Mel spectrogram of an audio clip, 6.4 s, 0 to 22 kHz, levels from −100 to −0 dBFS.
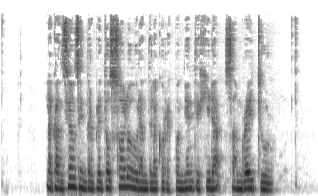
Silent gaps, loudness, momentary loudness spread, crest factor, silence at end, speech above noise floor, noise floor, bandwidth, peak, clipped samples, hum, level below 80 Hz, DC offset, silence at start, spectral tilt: none; -23 LUFS; 11 LU; 20 dB; 0.45 s; 59 dB; -81 dBFS; 16.5 kHz; -4 dBFS; under 0.1%; none; -60 dBFS; under 0.1%; 0.95 s; -5 dB/octave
